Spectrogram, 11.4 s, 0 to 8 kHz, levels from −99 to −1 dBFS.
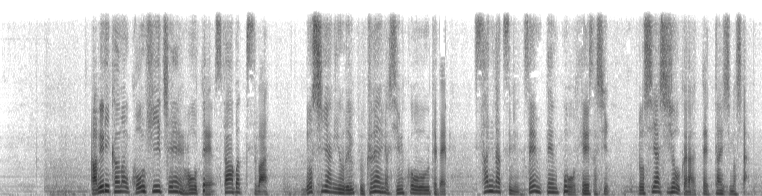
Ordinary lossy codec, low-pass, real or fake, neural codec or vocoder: none; 7.2 kHz; fake; codec, 16 kHz in and 24 kHz out, 0.6 kbps, FireRedTTS-2 codec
